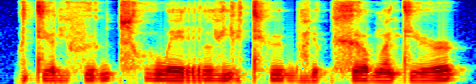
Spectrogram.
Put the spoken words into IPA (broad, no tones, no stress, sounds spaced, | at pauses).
tʲ ɔ ɾ i̤ f ʉ ɡ t͡sʰ o̤ w e r l e̤ j e̤ tʰ ʉ b a̤ ɾ ʉ k xʲ ɔ b ã tʲ ə˞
